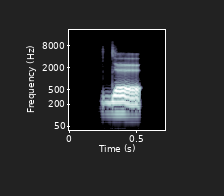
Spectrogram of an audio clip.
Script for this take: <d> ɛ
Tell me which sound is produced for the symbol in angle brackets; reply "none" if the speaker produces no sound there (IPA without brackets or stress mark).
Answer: d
